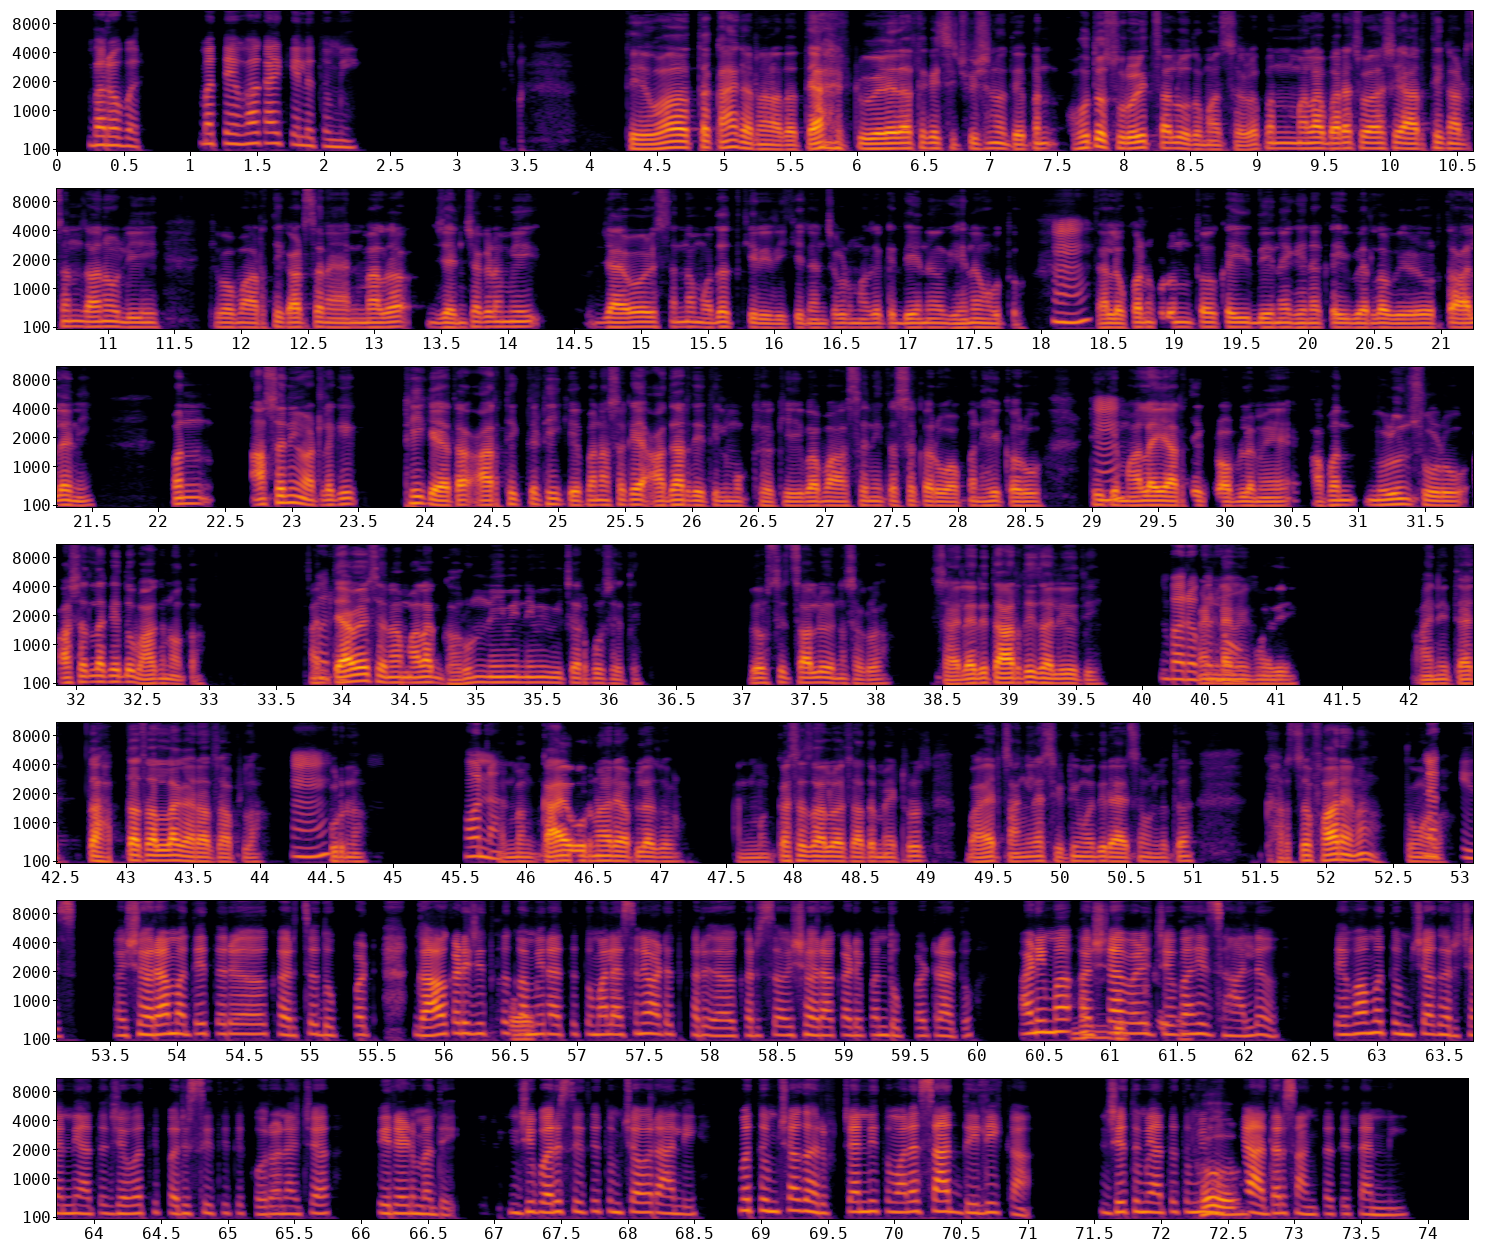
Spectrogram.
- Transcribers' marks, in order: lip smack; chuckle; in English: "सिच्युएशन"; "वेळला" said as "वेरला"; in English: "सॅलरीतर"; in English: "पँडेमिकमध्ये"; in English: "मेट्रोत"; in English: "सिटीमध्ये"; in English: "पिरियडमध्ये"
- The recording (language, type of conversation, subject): Marathi, podcast, तुमच्या आयुष्यातला मुख्य आधार कोण आहे?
